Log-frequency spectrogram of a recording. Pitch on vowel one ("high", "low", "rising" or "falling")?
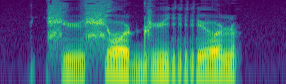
rising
